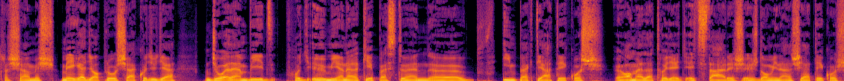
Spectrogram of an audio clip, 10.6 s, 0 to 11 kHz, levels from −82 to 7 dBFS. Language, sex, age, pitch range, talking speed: Hungarian, male, 20-39, 90-110 Hz, 140 wpm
